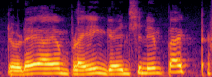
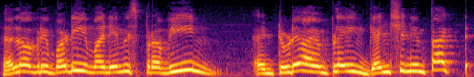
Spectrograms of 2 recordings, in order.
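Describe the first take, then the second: First: A light hint of a mock Indian accent; half-hearted Indian streamer line. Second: High, hammed-up Indian accent, gamer intro; mock Indian streamer saying hello. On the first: Replaying the streamer intro, lightly in a mock Indian accent. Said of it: "Now you speak like Indian?". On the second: Mocking a Praveen streamer intro, high hammed-up Indian accent. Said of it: "every Indian can do the Indian accent".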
